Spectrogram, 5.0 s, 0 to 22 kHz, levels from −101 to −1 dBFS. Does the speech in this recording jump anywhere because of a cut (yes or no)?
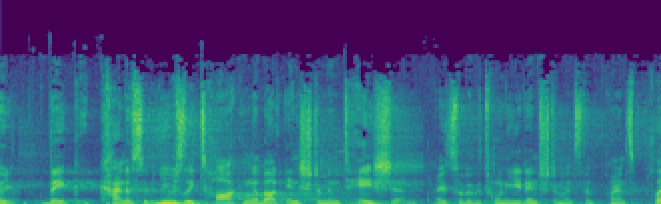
yes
